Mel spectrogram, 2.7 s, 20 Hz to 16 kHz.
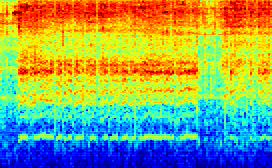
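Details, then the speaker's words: RC rock crawler Jeep ("Beater") rear axle on the bench, electric motor on 2S battery: fast, rattly gear chatter over motor whine with a brief break; bearing likely gave way so ring and pinion skip, locker possibly involved. "I'm gonna go ahead and say a bearing gave way and my ring and pinion are no longer making full contact."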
